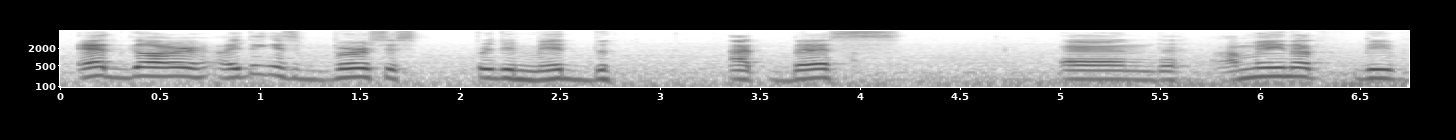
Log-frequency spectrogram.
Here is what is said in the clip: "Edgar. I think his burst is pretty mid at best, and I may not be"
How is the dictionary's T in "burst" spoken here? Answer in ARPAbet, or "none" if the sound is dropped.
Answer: none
